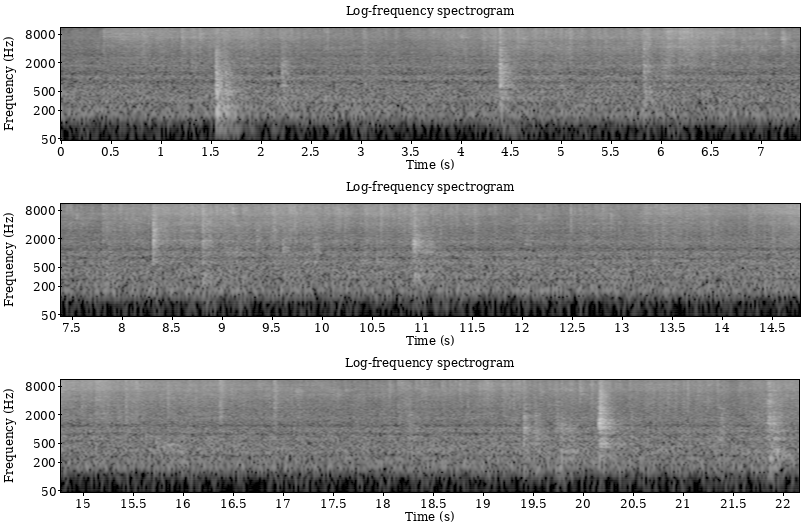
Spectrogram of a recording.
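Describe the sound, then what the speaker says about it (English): Pieces of chicken get turned inside a Cosori air fryer oven, with a continuous hissing roar broken by scattered clicks and scraping knocks at irregular intervals. "go ahead and flip the ones here inside the Cosori air fryer"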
